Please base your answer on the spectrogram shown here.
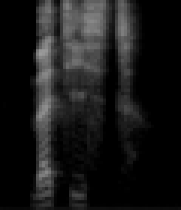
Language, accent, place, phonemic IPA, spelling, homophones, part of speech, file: French, France, Lyon, /ba.tist/, batiste, baptiste, noun, LL-Q150 (fra)-batiste.wav
- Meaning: cambric (textile)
